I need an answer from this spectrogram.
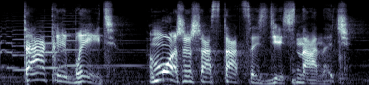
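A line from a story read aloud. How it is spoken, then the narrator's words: Displeased grumble. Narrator (Russian): пробурчала недовольно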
